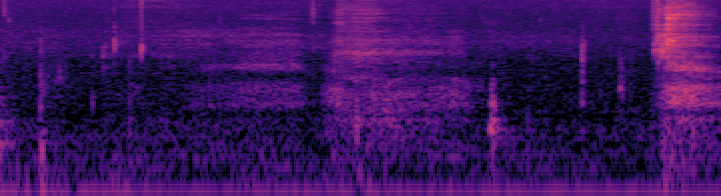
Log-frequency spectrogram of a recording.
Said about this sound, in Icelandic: núna er ég að gráta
